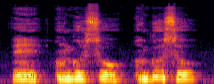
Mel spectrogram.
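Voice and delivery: loud high call across the camp. Acted. Nicolas hailing Angosso from a distance, loud high call. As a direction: call Angosso over from afar.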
